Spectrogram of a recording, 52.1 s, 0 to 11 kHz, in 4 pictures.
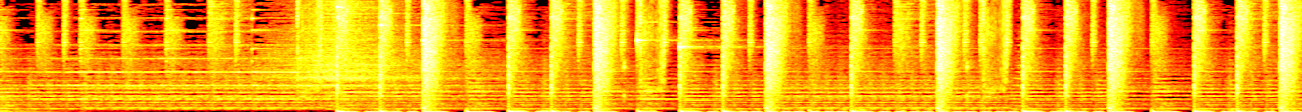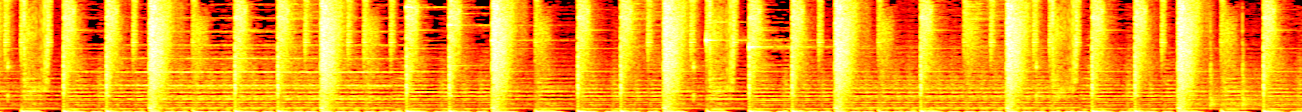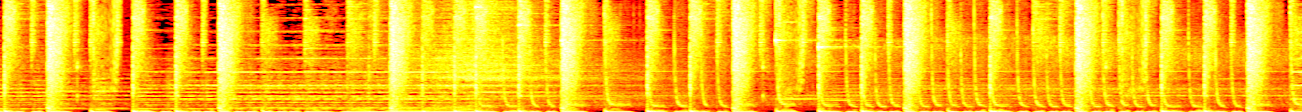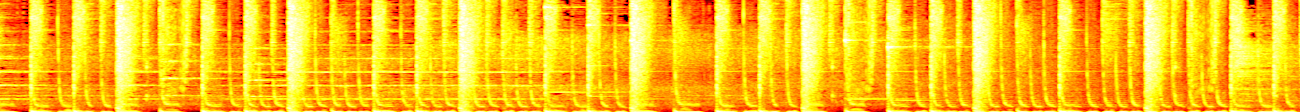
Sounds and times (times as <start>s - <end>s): Dubstep: 0.0s - 52.0s.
